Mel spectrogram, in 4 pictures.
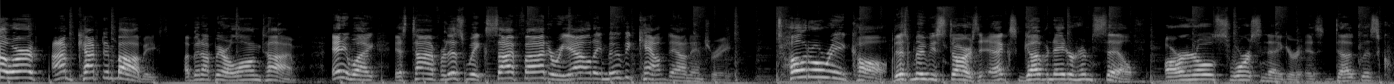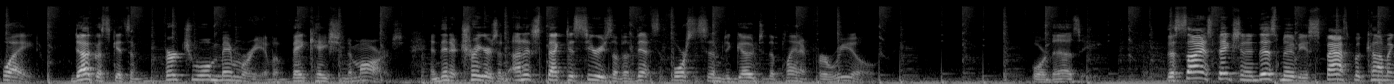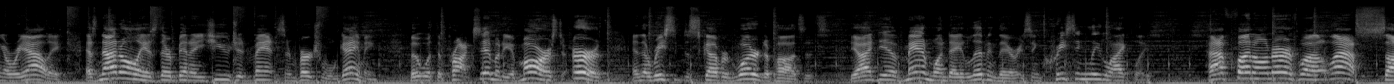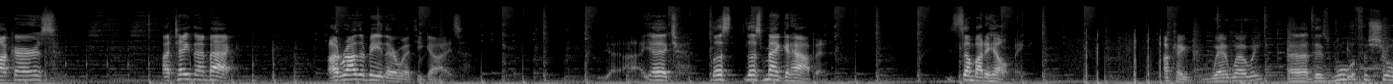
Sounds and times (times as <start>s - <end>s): Speech: 0.0s - 22.8s, 24.2s - 25.0s, 25.6s - 39.4s, 40.0s - 42.4s, 43.4s - 44.2s, 45.1s - 46.5s, 47.8s - 50.2s, 51.3s - 52.2s, 53.4s - 55.7s
Music: 0.0s - 55.7s.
